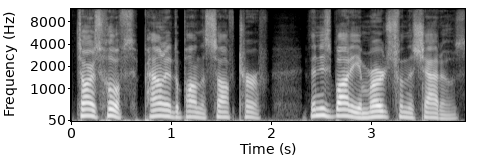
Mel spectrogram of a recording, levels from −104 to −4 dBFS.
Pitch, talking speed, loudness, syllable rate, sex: 155 Hz, 215 wpm, -18 LUFS, 5.9 syllables/s, male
